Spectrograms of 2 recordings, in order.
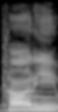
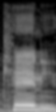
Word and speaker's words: Cairney: And Bacon Boy also said Carney. Well, I was saying Carney. It's pronounced like Cairney.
